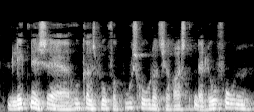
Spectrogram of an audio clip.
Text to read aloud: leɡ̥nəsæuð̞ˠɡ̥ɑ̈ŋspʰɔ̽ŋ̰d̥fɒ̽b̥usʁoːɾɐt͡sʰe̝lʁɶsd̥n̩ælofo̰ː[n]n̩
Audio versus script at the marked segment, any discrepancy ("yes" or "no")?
no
